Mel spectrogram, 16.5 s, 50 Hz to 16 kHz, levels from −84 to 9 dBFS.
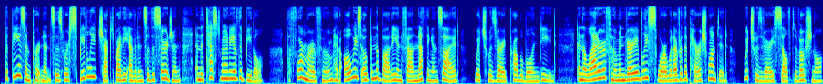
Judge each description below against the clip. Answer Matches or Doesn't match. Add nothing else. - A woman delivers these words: Matches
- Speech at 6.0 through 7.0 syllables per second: Matches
